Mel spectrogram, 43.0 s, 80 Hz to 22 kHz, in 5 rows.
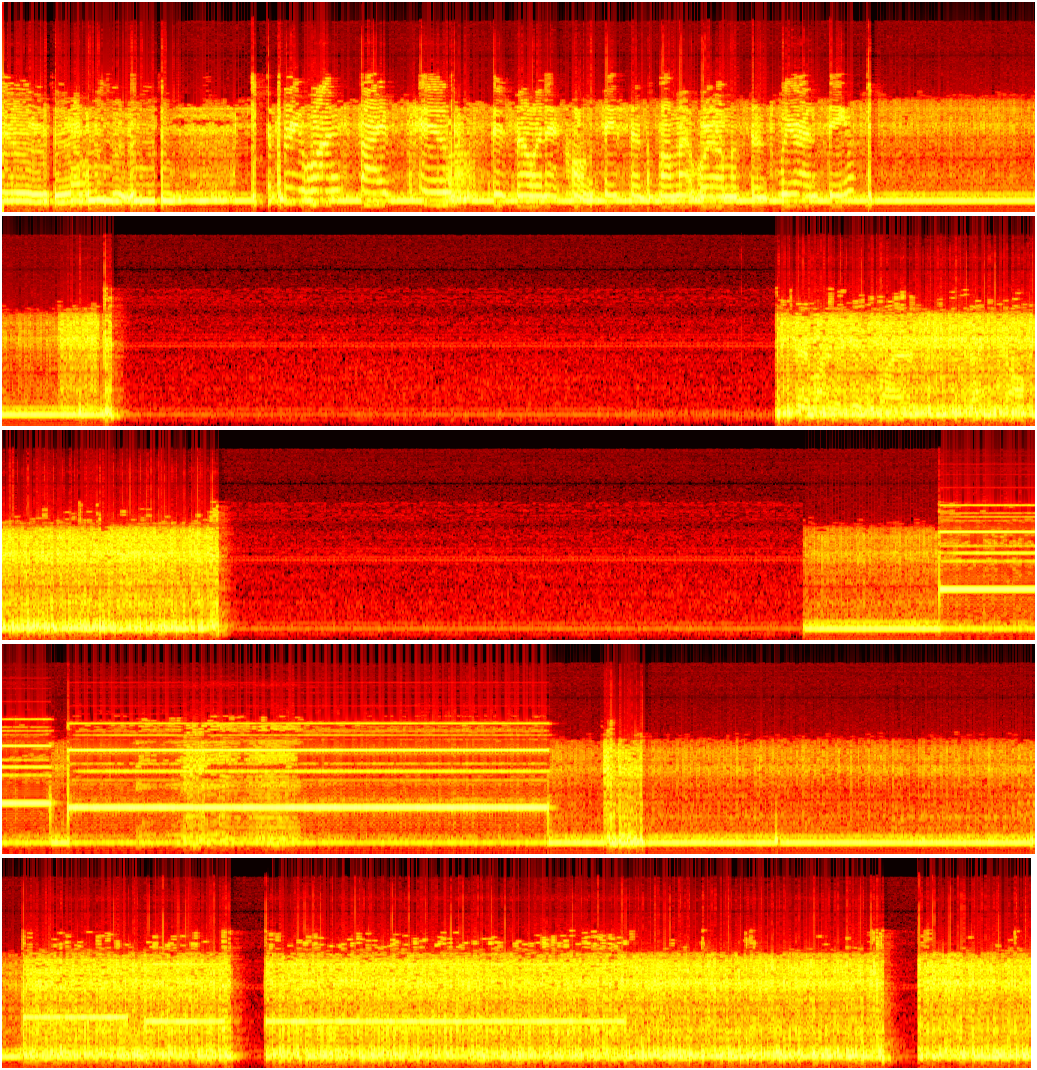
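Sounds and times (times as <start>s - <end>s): loud radio static hiss: 0.0s - 8.3s, 9.0s - 9.7s, 15.0s - 19.2s, 27.2s - 28.5s, 30.2s - 43.0s
two-tone radio page: 0.0s - 9.7s, 15.0s - 19.2s, 23.9s - 43.0s
radio channel hum: 0.0s - 13.9s, 14.5s - 43.0s.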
